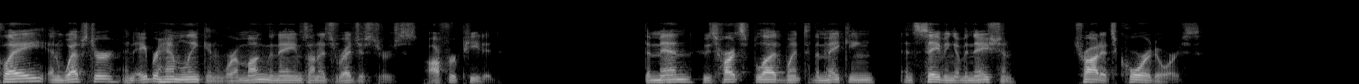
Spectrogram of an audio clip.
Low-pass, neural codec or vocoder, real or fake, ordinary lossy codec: 7.2 kHz; none; real; AAC, 32 kbps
